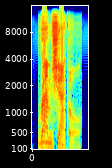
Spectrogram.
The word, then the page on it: ramshackle: British English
